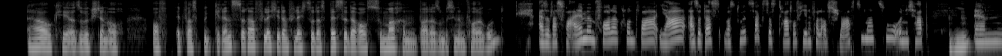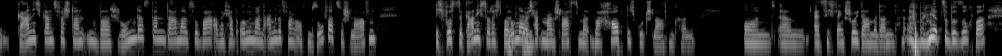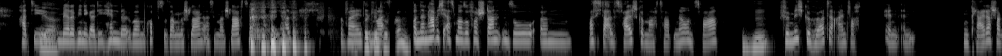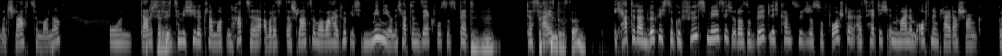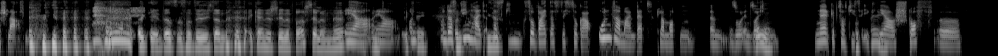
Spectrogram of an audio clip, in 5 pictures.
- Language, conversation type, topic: German, podcast, Was machst du, um dein Zuhause gemütlicher zu machen?
- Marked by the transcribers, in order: chuckle; laugh; laugh; joyful: "Okay, das ist natürlich dann keine schöne Vorstellung, ne?"; chuckle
